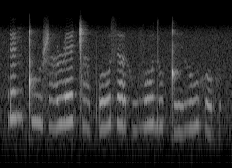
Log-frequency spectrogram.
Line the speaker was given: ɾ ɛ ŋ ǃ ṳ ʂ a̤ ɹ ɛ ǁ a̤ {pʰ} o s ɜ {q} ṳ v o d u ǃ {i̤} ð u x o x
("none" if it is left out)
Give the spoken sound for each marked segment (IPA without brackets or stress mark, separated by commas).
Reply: pʼ, x, e̤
